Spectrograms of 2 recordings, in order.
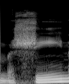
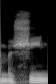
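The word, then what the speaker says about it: Maschine: It was called a machine, I think. Machine was spelled with an S. It was M A S C H I N E.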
